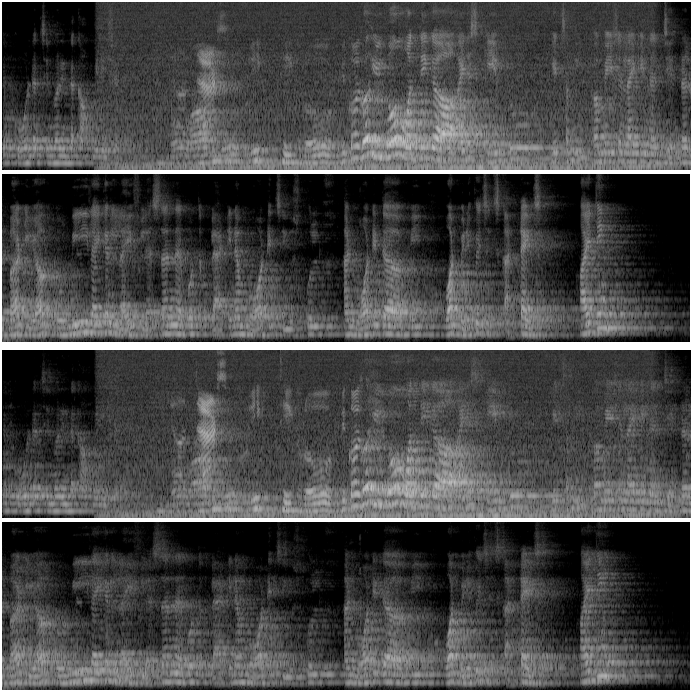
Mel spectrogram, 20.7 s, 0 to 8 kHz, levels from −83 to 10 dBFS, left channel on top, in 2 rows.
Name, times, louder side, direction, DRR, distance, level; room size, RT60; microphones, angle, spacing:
voice 1, 0.0-1.8 2.5-3.5 5.4-15.1 15.4-16.7 17.0-18.4 19.0-19.4, left 1 dB, 30° left, 2 dB, 1.2 m, -24 dB
sound 1, 1.4-9.8, equal, 5° right, 2.6 m, -33 dB
voice 2, 2.3-5.4, right 3 dB, 25° right, 11 dB, 0.4 m, -25 dB
20.0 x 6.8 x 4.2 m, 2.2 s
head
